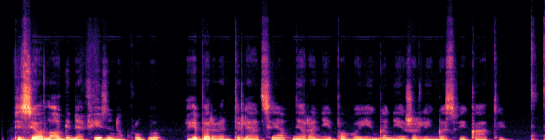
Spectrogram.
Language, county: Lithuanian, Vilnius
